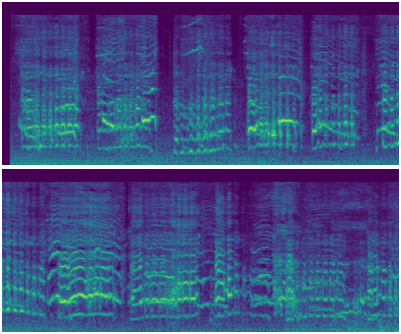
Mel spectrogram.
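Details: Several Dachshunds howl together on the way to the vet in a string of wavering, high, drawn-out notes, each lasting about a second.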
